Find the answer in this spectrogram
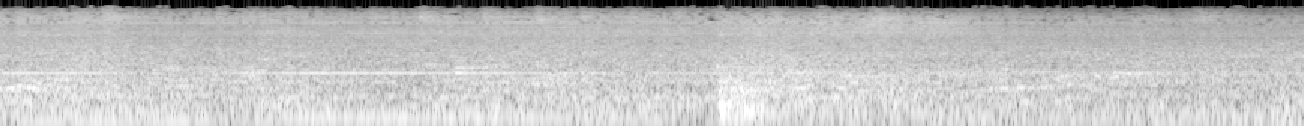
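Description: Steady, hiss-like workshop background noise with faint distant voices, and a single thump about five seconds in.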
